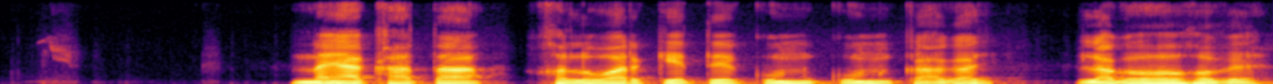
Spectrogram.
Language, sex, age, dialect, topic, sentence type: Magahi, male, 51-55, Northeastern/Surjapuri, banking, question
